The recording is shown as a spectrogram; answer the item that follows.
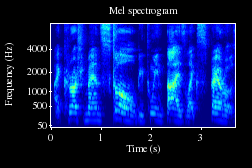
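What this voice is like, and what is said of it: Failed Russian accent, Zangief impression. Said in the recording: “I was going to do a Russian accent, and that totally didn't work ... I was trying to do kind of like a Zangief type thing ... like a Cossack, Russian Cossack ... but it came out like Fat Bastard”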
